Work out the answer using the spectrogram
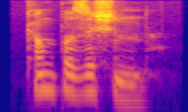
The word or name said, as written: composition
